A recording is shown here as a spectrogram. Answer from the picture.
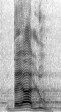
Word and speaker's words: दयालु: अब यहाँ पर दयालु, अगर आप प्रोनाउंसिएशन करेंगे तो यहाँ पर लघु ऊ की मात्रा ही आएगी।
